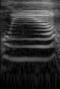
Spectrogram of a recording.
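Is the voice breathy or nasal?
nasal. It is said nasal and strung along.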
